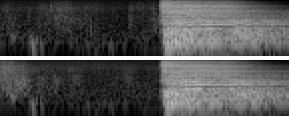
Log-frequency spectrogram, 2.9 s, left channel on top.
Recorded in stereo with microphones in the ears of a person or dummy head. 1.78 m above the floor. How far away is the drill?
About 1.2 m.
